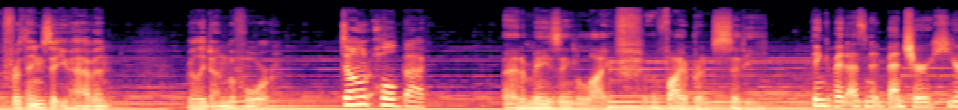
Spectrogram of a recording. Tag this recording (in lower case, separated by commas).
music, speech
